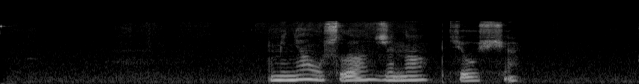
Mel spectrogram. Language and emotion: Russian, sad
